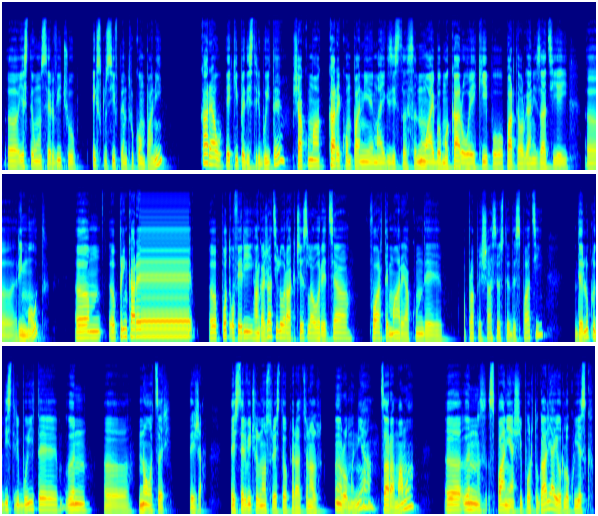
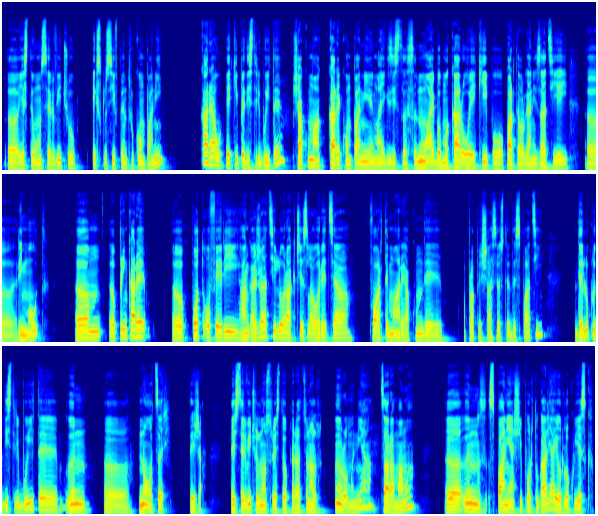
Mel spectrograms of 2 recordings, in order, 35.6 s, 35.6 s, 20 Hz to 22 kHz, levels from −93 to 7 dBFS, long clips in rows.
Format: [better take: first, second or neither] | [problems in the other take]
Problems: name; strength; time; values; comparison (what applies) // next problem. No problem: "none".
second | audio freezing; at 15 s for 1 s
